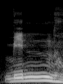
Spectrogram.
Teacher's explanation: nun sukun bertemu ha izhar halqi. Kita baca dengan jelas tidak dipanjangkan atau didengungkan.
